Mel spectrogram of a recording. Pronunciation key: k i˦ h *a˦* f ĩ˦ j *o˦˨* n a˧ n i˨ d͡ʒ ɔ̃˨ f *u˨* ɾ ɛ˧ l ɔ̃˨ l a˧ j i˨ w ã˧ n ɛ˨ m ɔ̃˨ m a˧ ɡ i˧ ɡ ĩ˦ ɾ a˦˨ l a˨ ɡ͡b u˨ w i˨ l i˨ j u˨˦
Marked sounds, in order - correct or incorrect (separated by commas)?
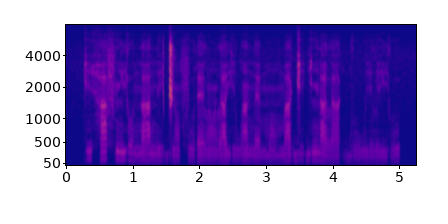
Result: correct, correct, correct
